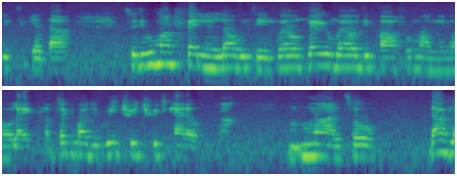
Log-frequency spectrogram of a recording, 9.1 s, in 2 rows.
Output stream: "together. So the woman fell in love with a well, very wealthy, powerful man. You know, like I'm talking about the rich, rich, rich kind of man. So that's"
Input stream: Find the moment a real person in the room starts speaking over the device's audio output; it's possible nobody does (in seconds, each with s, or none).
none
